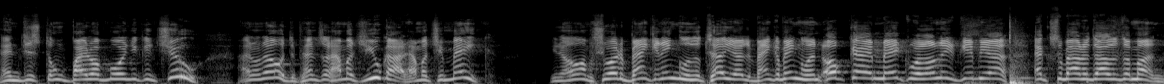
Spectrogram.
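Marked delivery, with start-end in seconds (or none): 8.2-11.7 bad, failed put-on English accent. Imitating the bank telling a first-time buyer their limit: bad english accent. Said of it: "I don't even know how to do the English accent".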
